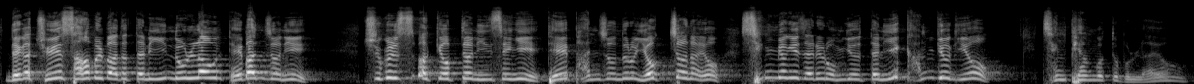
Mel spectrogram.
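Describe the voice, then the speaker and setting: A man's voice: extremely high pitch, moderate pace. A middle-aged male pastor preaching a sermon with fervent, emotional storytelling.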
